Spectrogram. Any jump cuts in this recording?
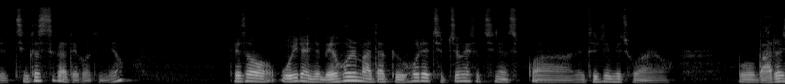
no; 0 cuts

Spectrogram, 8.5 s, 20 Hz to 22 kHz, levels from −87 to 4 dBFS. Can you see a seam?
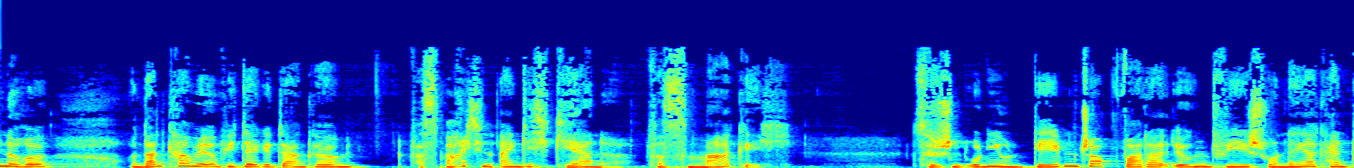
no; 0 cuts

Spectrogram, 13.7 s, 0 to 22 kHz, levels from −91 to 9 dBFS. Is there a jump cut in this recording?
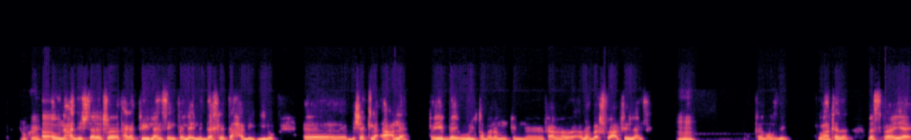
no; 0 cuts

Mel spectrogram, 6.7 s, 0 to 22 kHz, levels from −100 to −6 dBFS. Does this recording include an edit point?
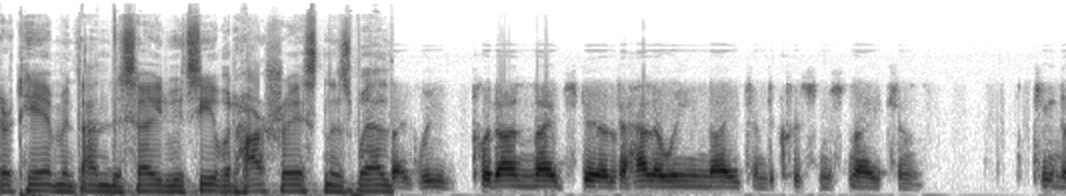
yes; 2 cuts; at 2.4 s, 3.8 s

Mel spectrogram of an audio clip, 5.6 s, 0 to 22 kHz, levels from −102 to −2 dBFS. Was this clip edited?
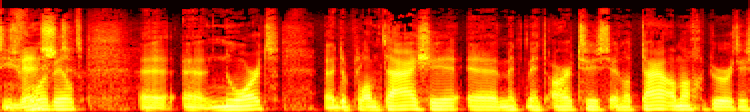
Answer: no; 0 cuts

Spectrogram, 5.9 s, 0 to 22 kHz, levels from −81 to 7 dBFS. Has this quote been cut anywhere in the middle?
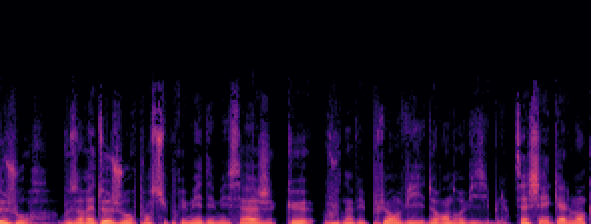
yes; 1 cut; at 1.0 s

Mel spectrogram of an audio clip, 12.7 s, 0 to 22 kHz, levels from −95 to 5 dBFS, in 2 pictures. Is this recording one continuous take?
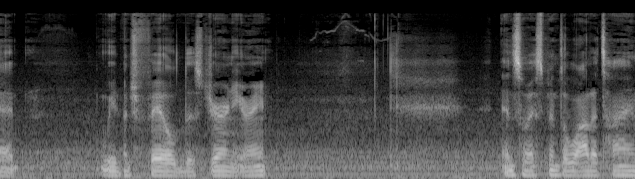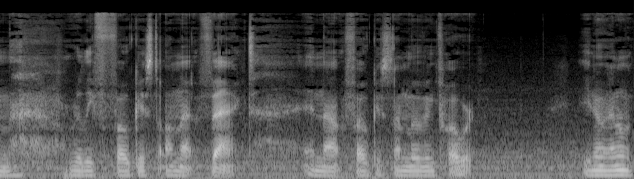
no; 1 cut; at 1.2 s

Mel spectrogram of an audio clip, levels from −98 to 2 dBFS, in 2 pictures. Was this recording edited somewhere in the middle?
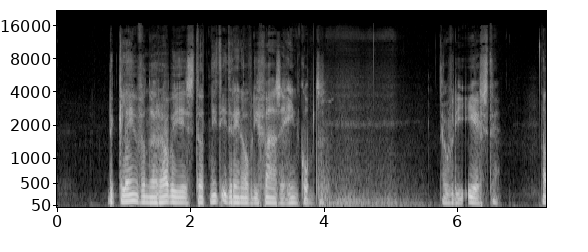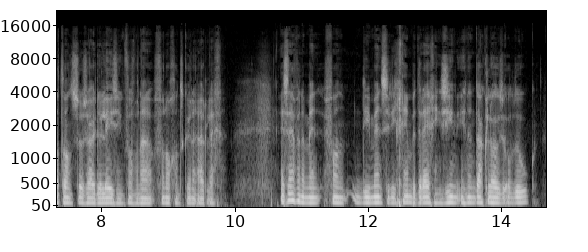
yes; 1 cut; at 10.6 s

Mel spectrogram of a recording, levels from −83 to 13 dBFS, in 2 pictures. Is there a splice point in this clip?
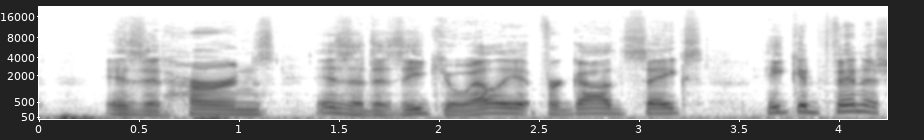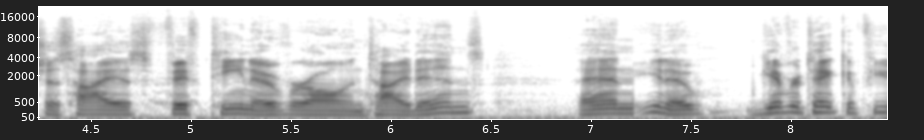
yes; 2 cuts; at 3.6 s, 7.2 s

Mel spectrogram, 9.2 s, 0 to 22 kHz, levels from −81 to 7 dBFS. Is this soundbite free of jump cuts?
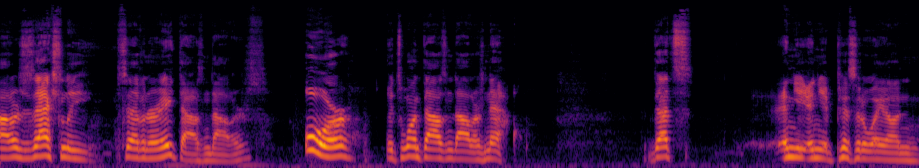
yes; 0 cuts

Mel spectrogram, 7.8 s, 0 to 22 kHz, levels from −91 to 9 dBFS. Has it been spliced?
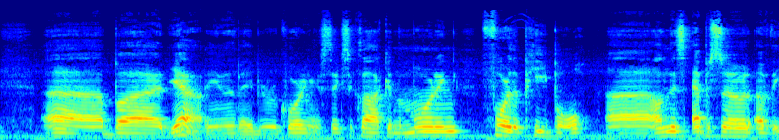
yes; 2 cuts; at 2.4 s, 6.0 s

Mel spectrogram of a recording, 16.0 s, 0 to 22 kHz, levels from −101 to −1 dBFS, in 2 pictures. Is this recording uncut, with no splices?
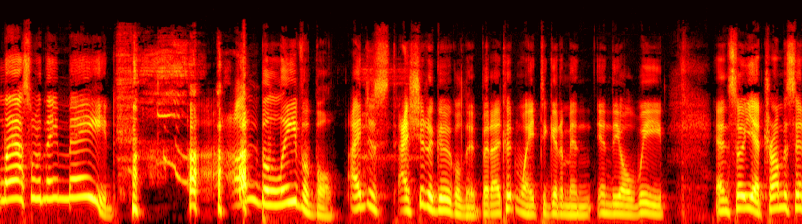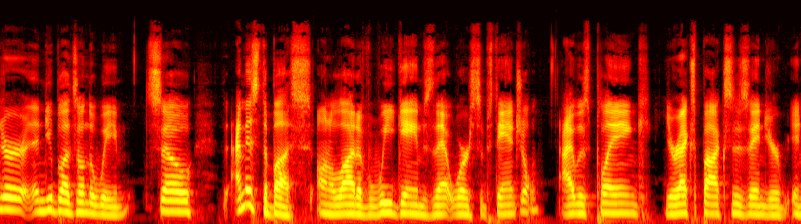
no; 2 cuts; at 5.0 s, 14.6 s

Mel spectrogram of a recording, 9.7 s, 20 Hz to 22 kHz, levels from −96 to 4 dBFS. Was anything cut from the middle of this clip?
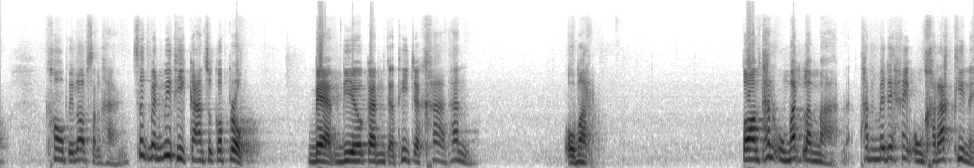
no; 0 cuts

